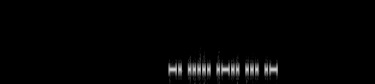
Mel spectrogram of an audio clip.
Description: Morse code, heard as a keyed tone, about 52 wpm, 700 Hz. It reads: N5LSA
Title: USA Call Signs - 5 Characters - 50wpm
